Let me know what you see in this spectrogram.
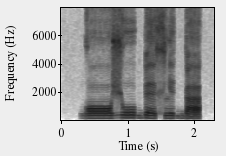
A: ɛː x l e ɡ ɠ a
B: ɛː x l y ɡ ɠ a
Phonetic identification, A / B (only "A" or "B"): A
